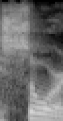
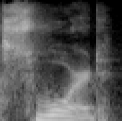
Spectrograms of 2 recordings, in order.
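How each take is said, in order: First: The W in the word is silent. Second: The W in the word is clearly pronounced. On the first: The speaker calls it right. "say sword" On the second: The speaker calls it wrong. "hit the hard W on sword"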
